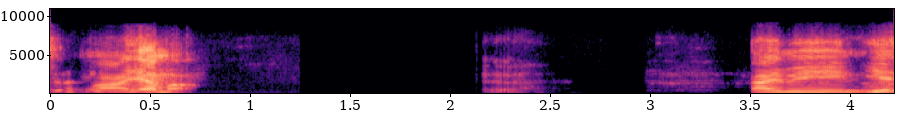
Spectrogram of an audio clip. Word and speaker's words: Miami: even though it's spelled Mike Miami Florida they pronounce it ayema I mean yeah it's trifling yeah um but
